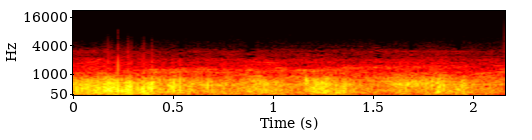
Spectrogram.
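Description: Wind rumbling and buffeting on a helmet-mounted action camera's microphone as a downhill mountain bike rolls slowly along.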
